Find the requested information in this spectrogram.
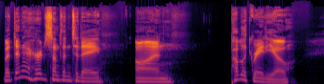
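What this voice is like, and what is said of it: Usual voice. Nothing is said of it.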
